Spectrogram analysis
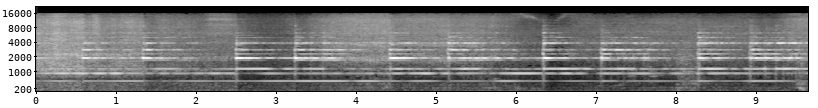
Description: Railroading cross signal with steam/hiss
